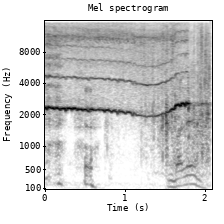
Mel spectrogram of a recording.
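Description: One long whistle blast of about two seconds, held at a high steady pitch that sags a little and lifts just before it stops, signalling that the timed round has run out.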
